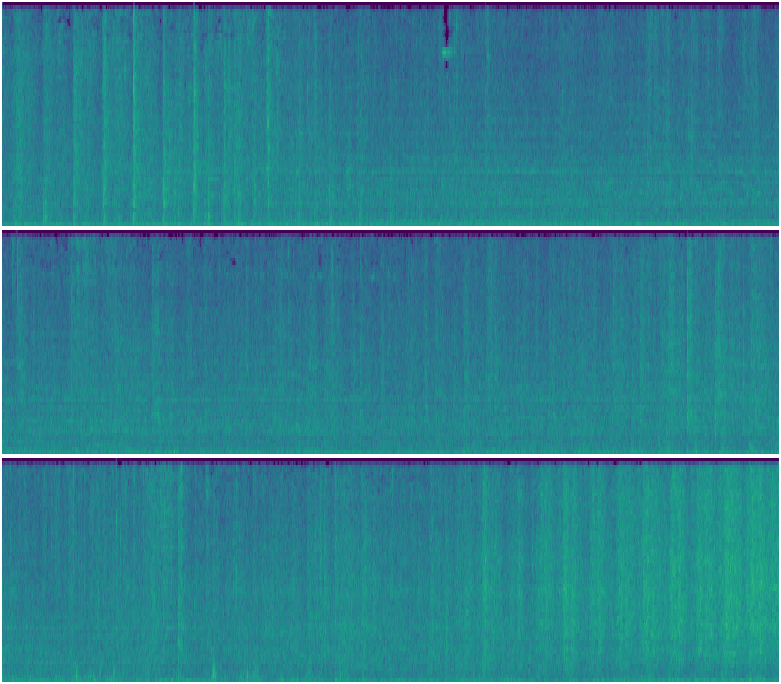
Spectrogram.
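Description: BNSF mixed freight train of boxcars, tank cars and covered hoppers rolling past close by: a steady low rumble of wheels with rapid clicks of the wheels on the rails.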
